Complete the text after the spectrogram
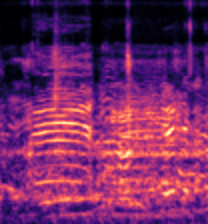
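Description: Men talk in the background.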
